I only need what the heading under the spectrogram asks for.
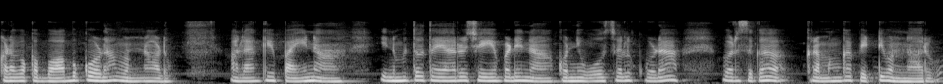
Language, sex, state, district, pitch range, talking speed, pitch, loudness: Telugu, female, Telangana, Hyderabad, 155-175 Hz, 110 wpm, 165 Hz, -14 LUFS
